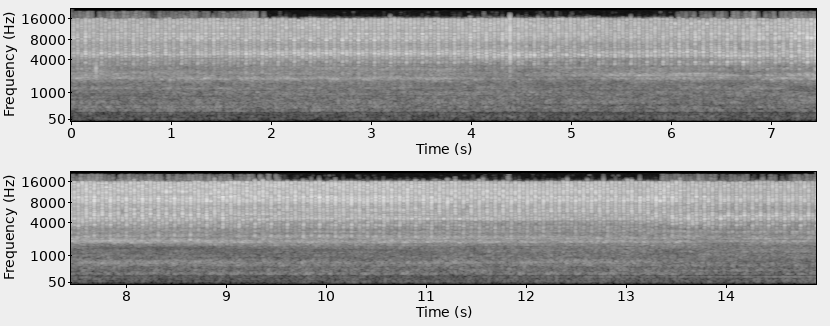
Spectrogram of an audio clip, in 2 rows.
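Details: 2014 SsangYong Korando, G20D petrol engine, 33,000 km, timing chain replaced under warranty: steady quick ticking around three per second; an oil change didn't help, owner suspects hydraulic lifters.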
